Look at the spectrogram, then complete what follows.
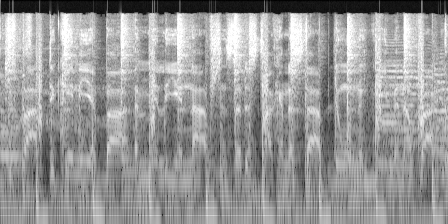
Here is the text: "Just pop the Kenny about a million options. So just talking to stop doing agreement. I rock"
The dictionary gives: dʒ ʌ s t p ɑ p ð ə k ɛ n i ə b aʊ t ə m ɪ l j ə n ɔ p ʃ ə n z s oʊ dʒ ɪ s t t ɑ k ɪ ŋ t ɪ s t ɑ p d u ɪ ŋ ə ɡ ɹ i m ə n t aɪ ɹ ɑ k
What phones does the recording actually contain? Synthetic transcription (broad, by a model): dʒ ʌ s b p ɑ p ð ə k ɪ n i ə b aʊ t ə m ɪ l j ə n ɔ p ʃ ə n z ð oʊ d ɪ s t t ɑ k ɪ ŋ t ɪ s t ɑ p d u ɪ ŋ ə ɡ ɹ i m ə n aɪ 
